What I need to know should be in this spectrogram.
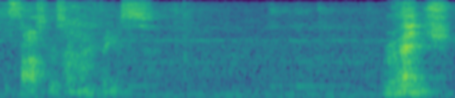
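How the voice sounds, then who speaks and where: A man's voice: fairly high pitch, very animated, fairly quick, roomy sound, recorded from a distance, over music. A man running a tabletop game as game master, laughing often with his players.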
